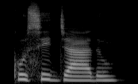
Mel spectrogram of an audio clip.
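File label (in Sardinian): "cussigiadu", female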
